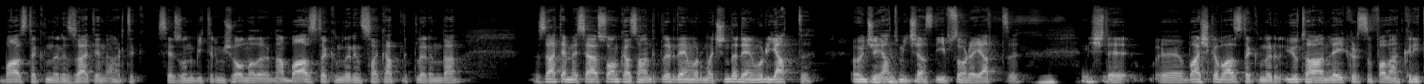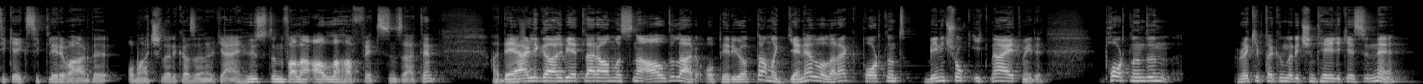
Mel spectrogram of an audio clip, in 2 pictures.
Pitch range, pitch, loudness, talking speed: 100-130 Hz, 110 Hz, -22 LUFS, 135 wpm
